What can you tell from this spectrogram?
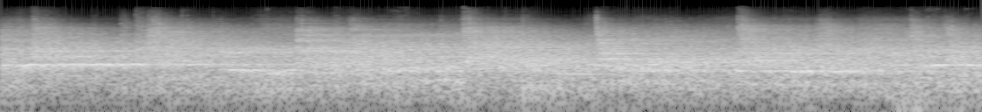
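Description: Ice hockey game in a rink: sharp knocks and thuds of sticks, puck and boards about once a second, over a steady din of rink noise and spectator voices.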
